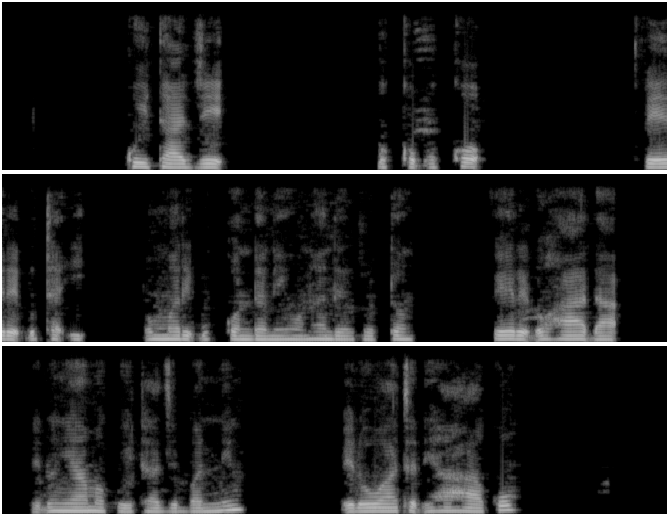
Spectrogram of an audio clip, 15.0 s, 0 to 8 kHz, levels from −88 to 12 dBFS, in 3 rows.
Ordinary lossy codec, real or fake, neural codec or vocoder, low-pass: Opus, 64 kbps; real; none; 7.2 kHz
